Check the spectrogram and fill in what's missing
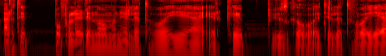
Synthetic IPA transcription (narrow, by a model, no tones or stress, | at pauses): ɐɾt̪ɐɪ | popʊlʲɛɾʲɪnuɔmoːnʲeːlʲiɛt̪ʊʋoːjɛʔɪ̰ɾkɐɪp̚ | juːs̬ɡɐlˠʋo̰ːjo̰ːt̪ʲɛlʲiɛt̪ʊʋoːjɛ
